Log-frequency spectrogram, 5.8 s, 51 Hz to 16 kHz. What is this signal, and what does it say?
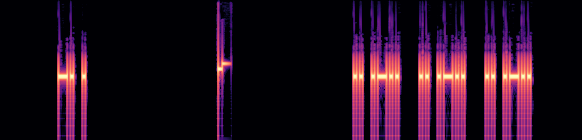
Morse code, heard as a keyed tone, about 40 wpm, 700 Hz. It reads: NE IL IL IL
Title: US States Repeated 3x 40wpm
